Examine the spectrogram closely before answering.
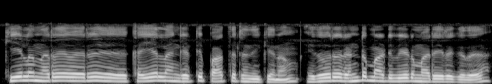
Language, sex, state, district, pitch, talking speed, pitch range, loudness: Tamil, male, Tamil Nadu, Kanyakumari, 150 Hz, 170 wpm, 135-170 Hz, -12 LUFS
